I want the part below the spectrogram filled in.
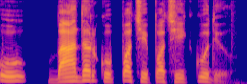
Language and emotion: Nepali, neutral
